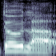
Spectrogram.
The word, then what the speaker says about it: Dollar: They say, is it dollar or is it, dollar? no, It's like Dollar. dollar, like the money.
